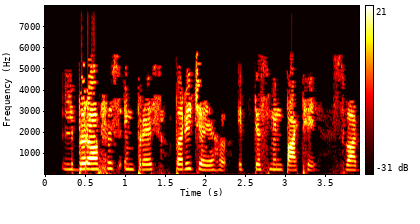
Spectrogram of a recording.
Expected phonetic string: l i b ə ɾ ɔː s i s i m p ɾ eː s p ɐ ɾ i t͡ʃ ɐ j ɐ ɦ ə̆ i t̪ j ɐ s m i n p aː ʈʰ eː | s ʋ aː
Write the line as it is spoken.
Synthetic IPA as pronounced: l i b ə ɾ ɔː f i s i m p ɾ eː s p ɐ ɾ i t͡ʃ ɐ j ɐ ɦ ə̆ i t̪ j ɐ s m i n p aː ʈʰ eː | s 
